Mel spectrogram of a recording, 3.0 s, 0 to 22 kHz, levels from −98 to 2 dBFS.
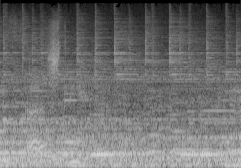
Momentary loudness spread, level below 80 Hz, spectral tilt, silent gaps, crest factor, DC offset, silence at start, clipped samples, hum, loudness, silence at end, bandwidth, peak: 3 LU; -32 dBFS; -5.5 dB/octave; none; 14 dB; under 0.1%; 0 s; under 0.1%; none; -21 LUFS; 0 s; 19.5 kHz; -8 dBFS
